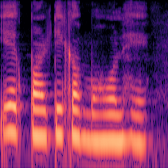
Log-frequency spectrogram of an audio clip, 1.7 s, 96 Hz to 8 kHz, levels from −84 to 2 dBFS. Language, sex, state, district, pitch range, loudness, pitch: Hindi, female, Arunachal Pradesh, Longding, 195-230 Hz, -16 LUFS, 220 Hz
